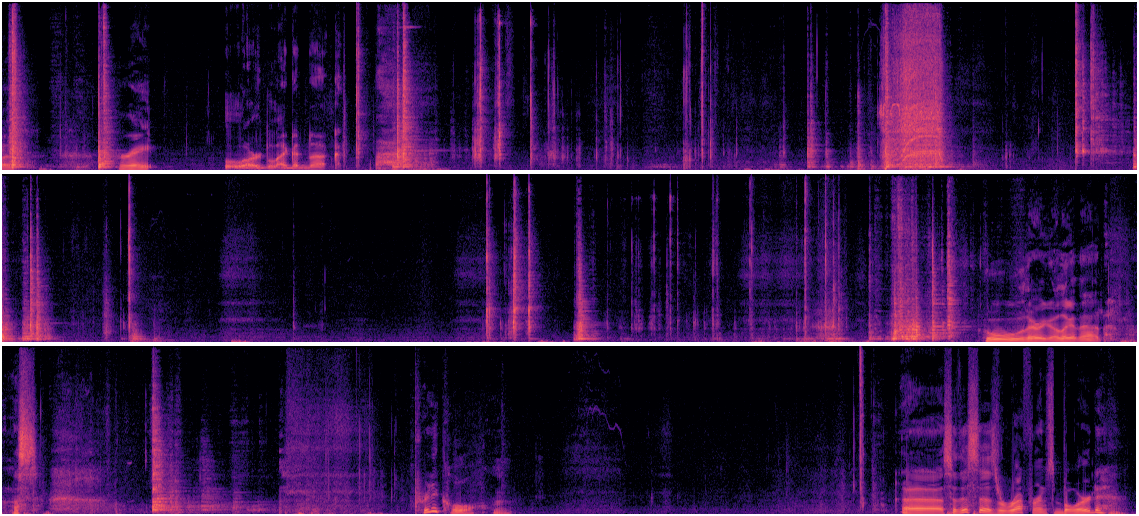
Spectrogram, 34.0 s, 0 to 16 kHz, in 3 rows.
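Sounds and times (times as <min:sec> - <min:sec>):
screws and metal parts clattering: 0:03.5 - 0:07.3, 0:16.3 - 0:18.6
power screwdriver running: 0:08.8 - 0:09.6.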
